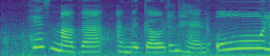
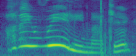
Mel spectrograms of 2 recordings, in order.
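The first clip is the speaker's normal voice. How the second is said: high, quick and excited; bright disbelieving question; eager boy voice; 8 semitones higher, 6 dB louder, faster than usual. Acted. Jack asks excitedly.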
